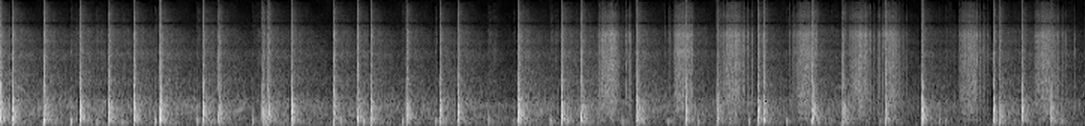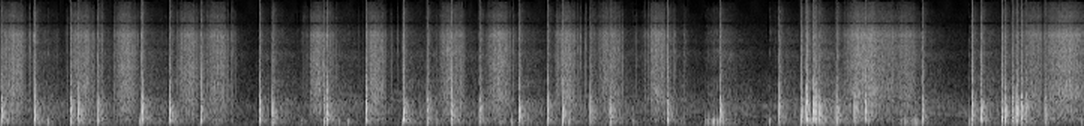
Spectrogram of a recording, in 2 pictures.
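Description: Aerial fireworks bursting in a rapid barrage, about two sharp bangs a second, with crackling between the reports that grows denser near the end.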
